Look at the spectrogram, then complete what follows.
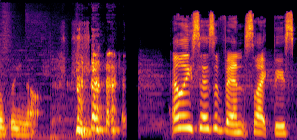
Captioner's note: laughs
